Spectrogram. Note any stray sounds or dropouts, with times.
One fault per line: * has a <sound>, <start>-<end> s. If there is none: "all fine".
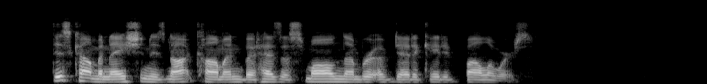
all fine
